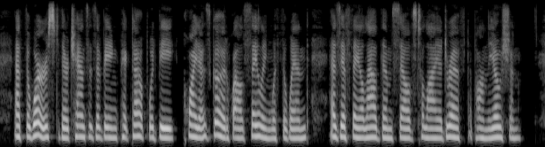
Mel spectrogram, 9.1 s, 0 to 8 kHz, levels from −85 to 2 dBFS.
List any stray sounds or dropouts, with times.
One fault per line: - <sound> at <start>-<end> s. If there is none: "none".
none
